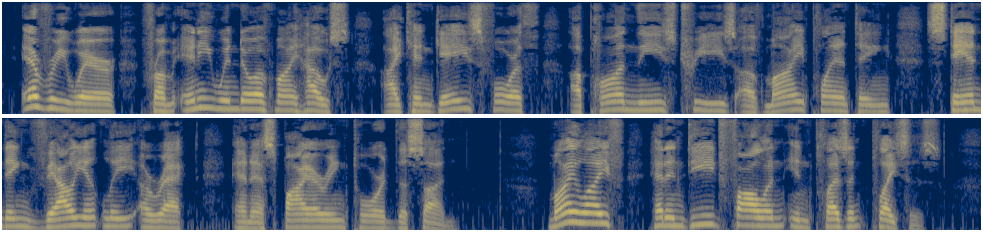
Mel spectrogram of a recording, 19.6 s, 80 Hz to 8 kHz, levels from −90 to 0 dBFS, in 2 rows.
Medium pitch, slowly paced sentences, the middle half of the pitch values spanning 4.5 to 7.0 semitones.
No: medium, 150 Hz; slow, 100 wpm; average, 3.8 semitones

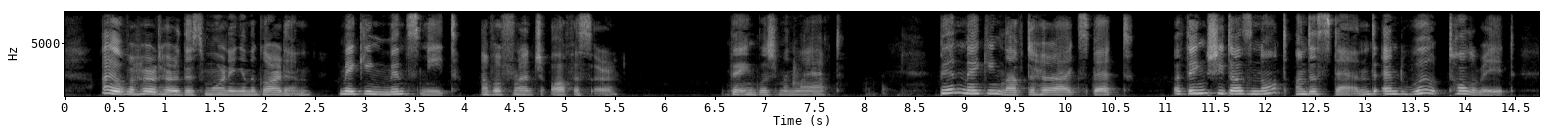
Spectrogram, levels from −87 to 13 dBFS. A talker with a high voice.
Yes: high, 215 Hz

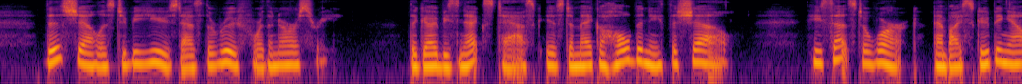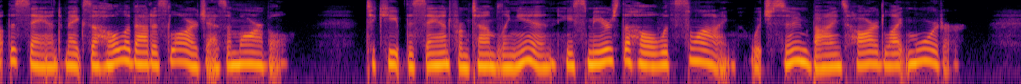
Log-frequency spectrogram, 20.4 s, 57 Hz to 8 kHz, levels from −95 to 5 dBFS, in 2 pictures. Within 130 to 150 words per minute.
No: average, 180 wpm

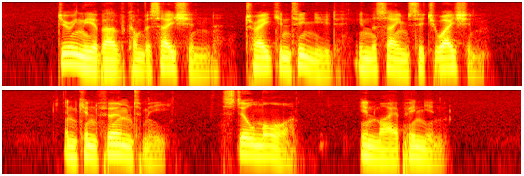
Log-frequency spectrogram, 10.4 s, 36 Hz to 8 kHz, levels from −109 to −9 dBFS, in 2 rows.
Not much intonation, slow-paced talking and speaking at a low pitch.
No: average, 3.8 semitones; slow, 105 wpm; low, 105 Hz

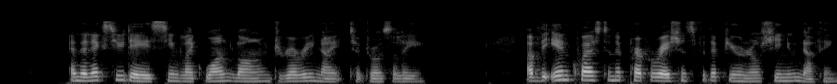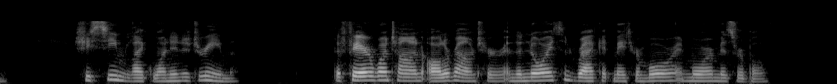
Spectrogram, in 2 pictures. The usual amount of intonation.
Yes: average, 3.1 semitones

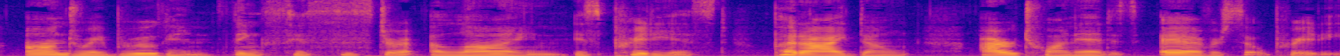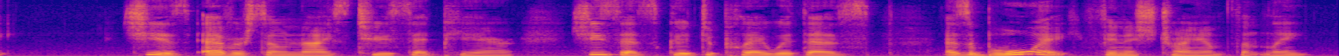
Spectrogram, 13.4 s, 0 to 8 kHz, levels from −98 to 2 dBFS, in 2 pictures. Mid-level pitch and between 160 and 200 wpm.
Yes: medium, 180 Hz; average, 165 wpm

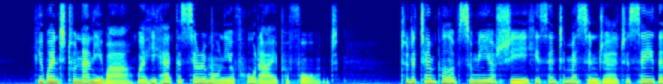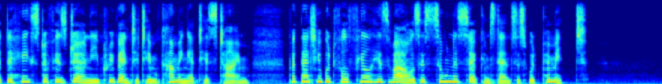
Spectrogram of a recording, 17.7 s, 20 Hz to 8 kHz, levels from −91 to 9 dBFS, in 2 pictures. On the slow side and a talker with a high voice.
No: average, 165 wpm; high, 225 Hz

